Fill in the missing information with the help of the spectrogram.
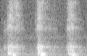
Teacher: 이 소리가 나오는 목구멍이 작아집니다. 작아지면서 떨림을 만들어요. 연하게. 흐, 흐, 흐. 이렇게. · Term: 에흐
